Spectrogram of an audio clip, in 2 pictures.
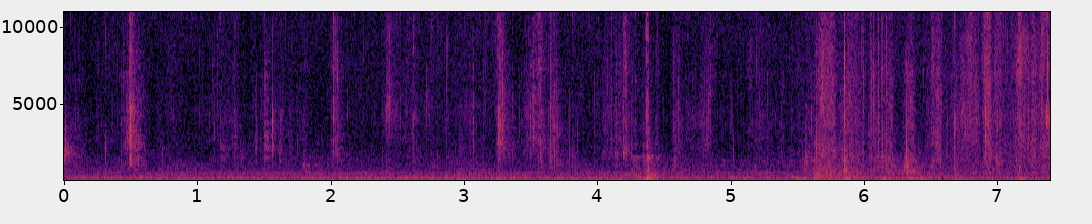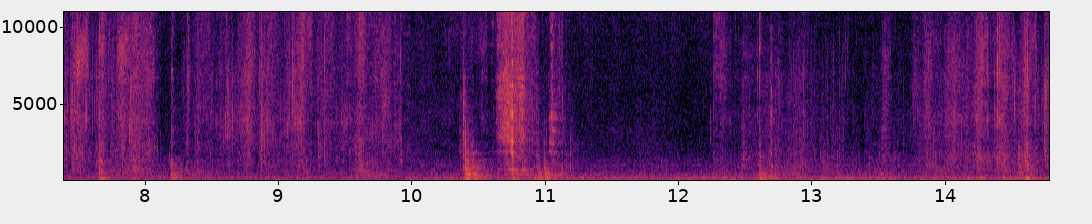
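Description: A bamboo mat rustles and clicks softly as it is rolled.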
